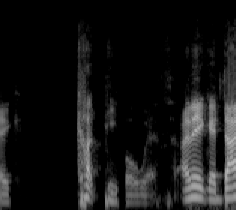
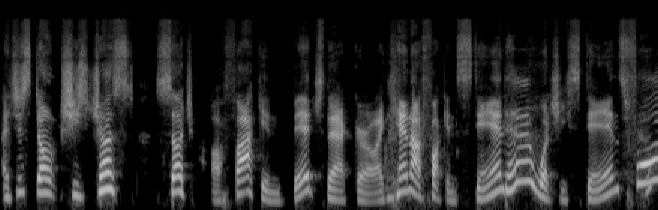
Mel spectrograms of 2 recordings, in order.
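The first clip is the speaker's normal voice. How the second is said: put-on Long Island accent slipping in, pitched high; 8 semitones higher than usual. Retelling how a friend talks when she goes off; imitating Nicolee's Long Island accent. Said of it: "she'll start slipping into like a Long Island accent".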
